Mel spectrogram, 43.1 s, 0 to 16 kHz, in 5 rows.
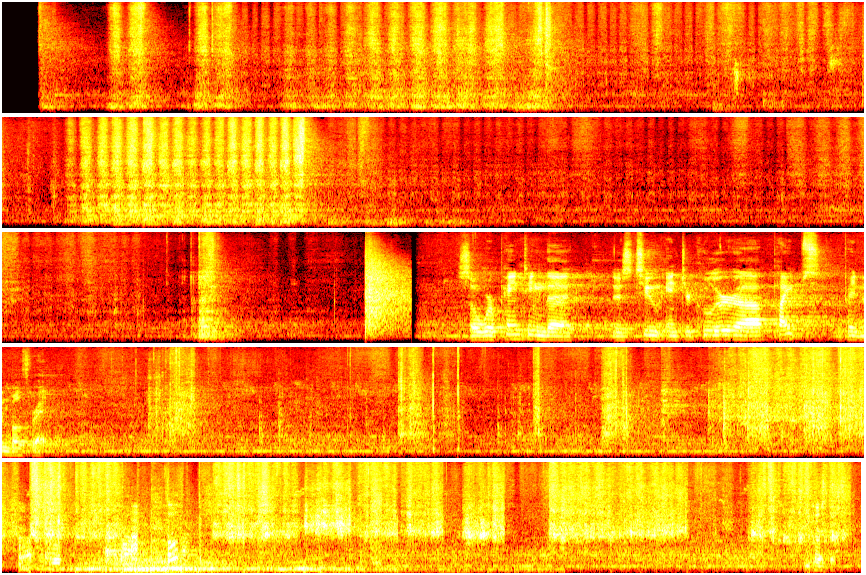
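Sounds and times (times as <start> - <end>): rubbing strokes on hard surface: 1.1 - 18.7, 34.6 - 43.0.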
